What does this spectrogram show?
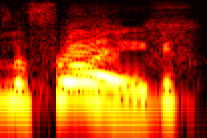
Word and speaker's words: Laphroaig: like yeah if you buy a bottle of laphroaig uh i'm probably saying that wrong i don't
